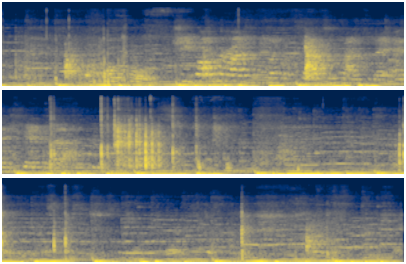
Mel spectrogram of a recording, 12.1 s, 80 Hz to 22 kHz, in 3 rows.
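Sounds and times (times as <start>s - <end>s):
background music with bass: 0.0s - 12.0s
plastic toys tapping on floor: 4.5s - 6.2s.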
